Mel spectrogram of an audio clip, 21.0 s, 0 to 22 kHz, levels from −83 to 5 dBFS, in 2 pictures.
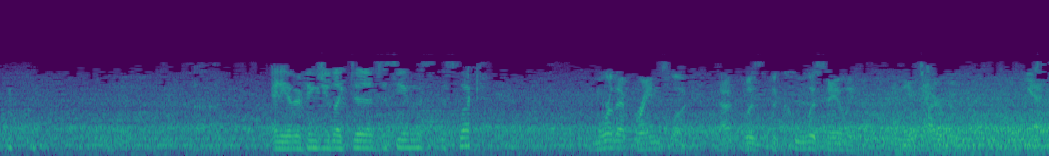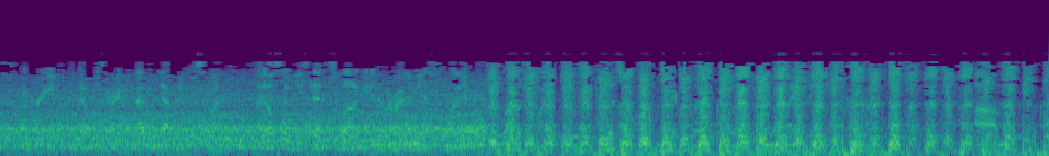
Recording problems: garbled, watery; badly
machinery noise; very loud; throughout; 5 dB above the speech
murmuring crowd; noticeable; throughout; 15 dB below the speech

